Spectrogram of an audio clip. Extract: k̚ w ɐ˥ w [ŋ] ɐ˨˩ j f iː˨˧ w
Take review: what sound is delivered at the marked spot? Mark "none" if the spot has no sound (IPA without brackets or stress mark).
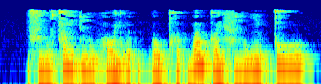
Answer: k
